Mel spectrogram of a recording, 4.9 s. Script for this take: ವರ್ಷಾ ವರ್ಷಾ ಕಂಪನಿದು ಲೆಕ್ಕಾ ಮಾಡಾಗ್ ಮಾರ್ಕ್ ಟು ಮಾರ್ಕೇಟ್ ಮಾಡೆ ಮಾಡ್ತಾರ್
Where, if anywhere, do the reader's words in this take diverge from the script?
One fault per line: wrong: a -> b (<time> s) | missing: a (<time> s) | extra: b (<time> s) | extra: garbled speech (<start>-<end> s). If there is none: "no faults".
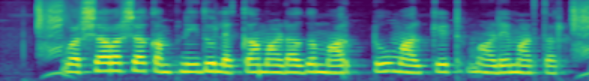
no faults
